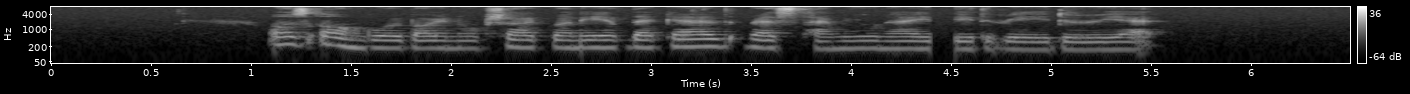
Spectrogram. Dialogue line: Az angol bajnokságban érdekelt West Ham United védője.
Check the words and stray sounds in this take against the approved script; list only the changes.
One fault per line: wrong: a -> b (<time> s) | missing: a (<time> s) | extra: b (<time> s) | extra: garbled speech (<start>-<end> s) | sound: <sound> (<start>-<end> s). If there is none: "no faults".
sound: dropout (4.4-4.5 s)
